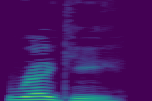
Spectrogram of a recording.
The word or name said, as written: regie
